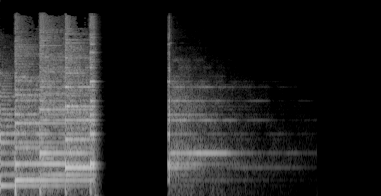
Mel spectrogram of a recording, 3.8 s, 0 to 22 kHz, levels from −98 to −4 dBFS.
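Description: A long network dropout runs from 0.93 to 1.71 s. The sound doesn't simply stop. The last moment is stretched into a short buzz that fades away, and about 620 ms of near silence follows before the audio resumes. That pattern likely comes from packets failing to arrive for most of a second. The receiver fills the gap with concealment and then gives up, and when playback resumes the missing stretch is gone, with the stream now running roughly a tenth of a second later than before.

A jitter buffer speed-up follows from 1.95 to 2.69 s, where the audio plays at about 111% of normal speed while keeping its pitch. The receiver is working off extra delay held in its buffer by repeatedly cutting out tiny slices, each a pitch period or so long, until about a tenth of a second has been removed. The passage sounds noticeably hurried, with its timing compressed.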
